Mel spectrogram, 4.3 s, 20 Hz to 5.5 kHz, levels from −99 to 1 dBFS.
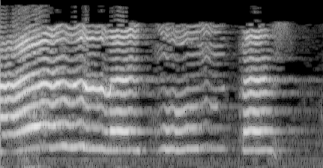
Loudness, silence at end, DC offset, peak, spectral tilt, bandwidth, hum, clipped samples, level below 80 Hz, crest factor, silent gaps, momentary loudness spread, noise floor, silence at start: -13 LUFS; 0.55 s; under 0.1%; -2 dBFS; -4.5 dB/octave; 5.2 kHz; none; under 0.1%; -54 dBFS; 12 dB; none; 18 LU; -47 dBFS; 0 s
